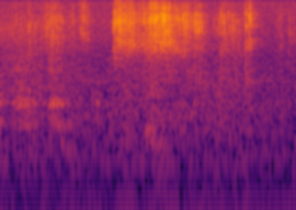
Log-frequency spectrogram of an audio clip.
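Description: Cowrie shells rattling and clattering together as they are shaken in the hands for a divination cast, with the busiest burst of rattling about a second in.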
